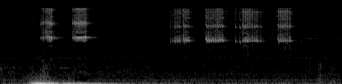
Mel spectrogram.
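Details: Crickets kept for fighting: a low thump is followed by two shrill chirps, then a pause and a run of four bright, high chirps in quick succession.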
